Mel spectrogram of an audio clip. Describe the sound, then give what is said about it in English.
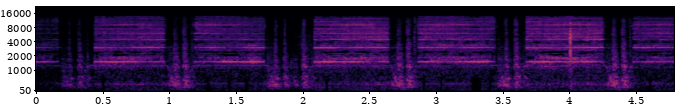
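A large office copier-printer runs steadily, its mechanical whir and hiss pulsing in a regular cycle about once a second as pages feed through, fairly loud with no one talking. “The bigger jobs are is the big office copier printer.”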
